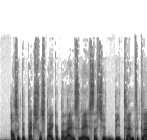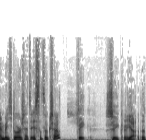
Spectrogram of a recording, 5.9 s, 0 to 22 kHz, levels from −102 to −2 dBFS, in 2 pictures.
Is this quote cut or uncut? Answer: cut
